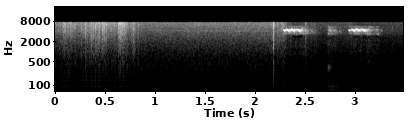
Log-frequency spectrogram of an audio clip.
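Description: A cricket chirps twice in short, high-pitched trills, fairly clear, over a faint steady hiss with no one talking.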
